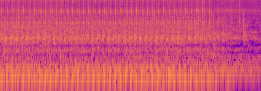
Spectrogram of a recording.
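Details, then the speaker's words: Yamaha Vixion New with a rough-noise complaint, engine idling: a quick, steady tapping about three times a second rides over the exhaust beat. The mechanic suspects the valves, then checks the valves and cam chain; cause unconfirmed. "selanjut cek ke bunyi mesin bunyi ini bunyi seperti klep"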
